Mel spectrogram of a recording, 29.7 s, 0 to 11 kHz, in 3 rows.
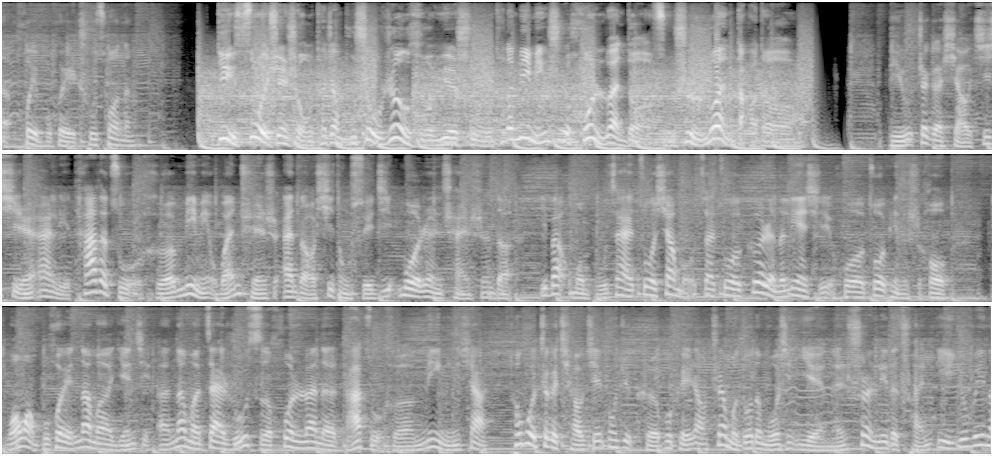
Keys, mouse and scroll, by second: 8.4 ctrl+alt+shift+4, 10.1 double click, 15.7 alt+right click, 16.2 scroll down 1, 16.8 alt+right click, 19.4 alt+click, 24.9 alt+click, 25.9 alt+middle click, 26.3 alt+click, 28.5 double click, 29.5 scroll down 1.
